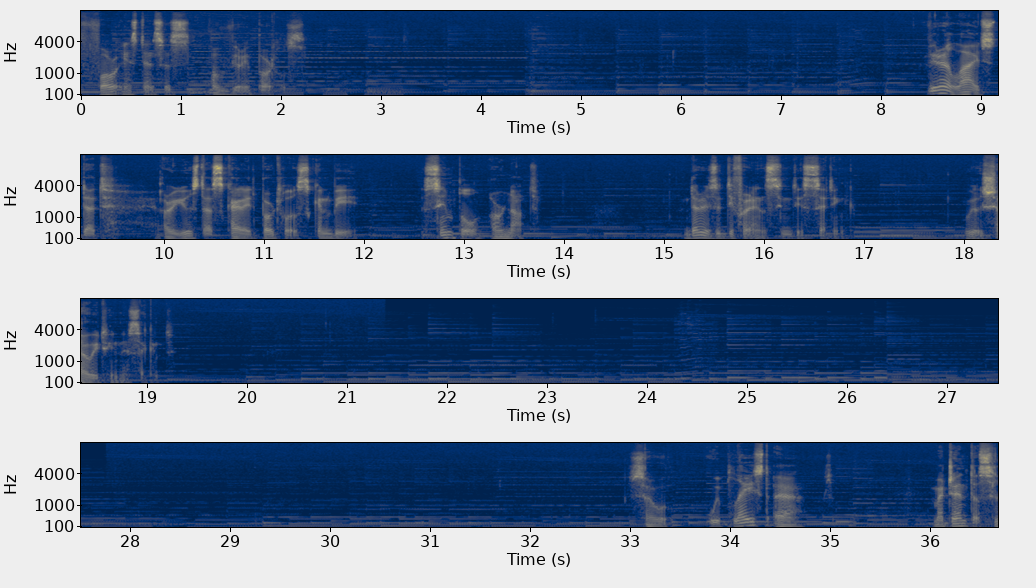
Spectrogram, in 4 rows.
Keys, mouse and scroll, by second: 4.3 click, 4.9-6.0 alt+middle drag, 9.4 click, 11.9 click, 20.9 click, 24.5 click, 25.4 click, 26.7 click, 31.8 click, 36.3 click.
